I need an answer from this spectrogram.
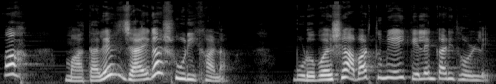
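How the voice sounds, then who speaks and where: A woman voicing a suspicious older wife who questions her husband with sharp, accusing retorts in a storybook reading. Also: a little high, very animated, moderate pace, soft background music.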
